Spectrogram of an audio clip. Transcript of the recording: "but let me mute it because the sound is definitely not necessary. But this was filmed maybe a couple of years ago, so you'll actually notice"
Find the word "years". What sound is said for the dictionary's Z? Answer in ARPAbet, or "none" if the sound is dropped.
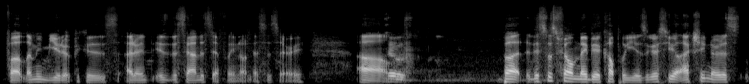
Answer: Z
